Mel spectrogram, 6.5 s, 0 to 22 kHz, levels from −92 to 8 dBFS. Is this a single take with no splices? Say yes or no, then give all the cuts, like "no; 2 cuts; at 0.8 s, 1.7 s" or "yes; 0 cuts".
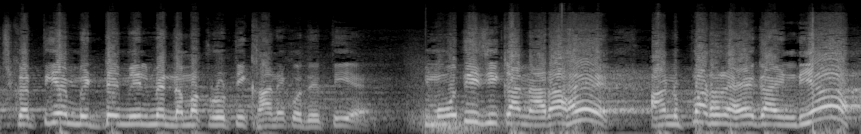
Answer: no; 1 cut; at 3.2 s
